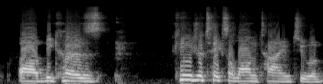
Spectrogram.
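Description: At a fairly slow pace, a man speaks in an ordinary speaking voice, fairly high-pitched with ordinary pitch variation. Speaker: gamer. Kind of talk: casual chat. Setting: video call.

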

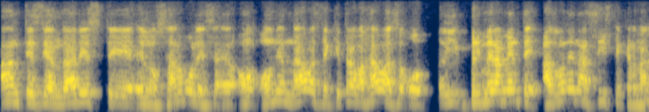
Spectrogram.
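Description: A man's high-pitched voice with a slightly husky edge, lively intonation and a moderate pace

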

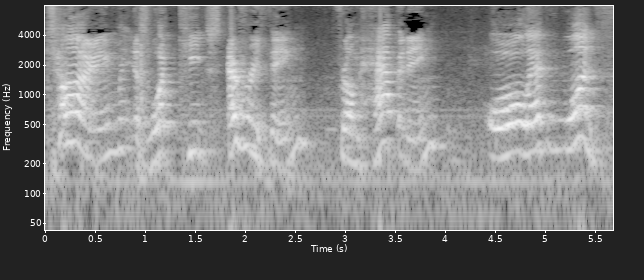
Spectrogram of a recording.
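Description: A man's put-on character voice, extremely high in pitch, raised and projected, at a very slow pace, with slight echo and clear background noise. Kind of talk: comedy skit dialogue. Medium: stage.

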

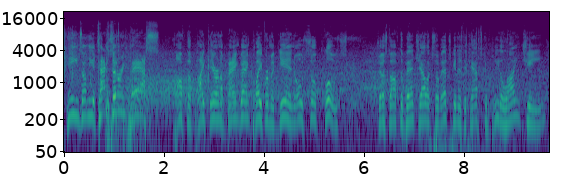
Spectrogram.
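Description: Amid noticeable background noise, a man with a high pitch speaks in an animated tone at a moderate pace, with ordinary pitch variation. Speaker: hockey play-by-play announcer. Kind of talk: live commentary. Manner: animated, rising intensity on shots and saves.

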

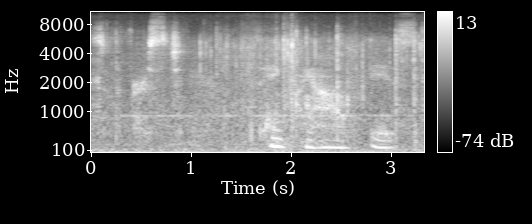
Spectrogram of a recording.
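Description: A soft-spoken woman is whispering over loud background noise. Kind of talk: casual vlog chat. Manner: soft whisper introducing an item. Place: home room. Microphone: studio mic.

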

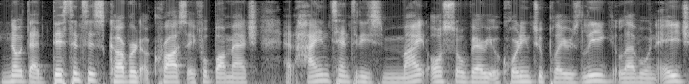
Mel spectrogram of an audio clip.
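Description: With fairly even intonation, a man speaks at a fairly quick pace. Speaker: fitness coach. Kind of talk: tutorial. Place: home room.

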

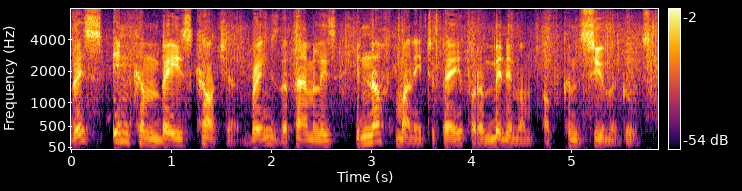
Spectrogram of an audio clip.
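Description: Medium-pitched male speech at a fairly quick pace, with very wide pitch swings and noticeable background noise. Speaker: documentary narrator. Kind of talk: 1980s documentary narration, scripted voice-over. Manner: measured, formal, steady; authoritative, travelogue-style delivery.

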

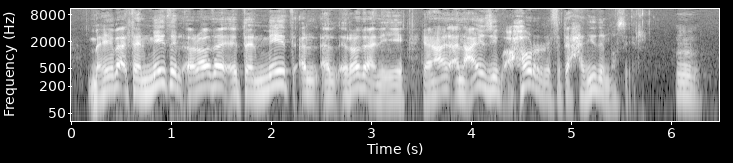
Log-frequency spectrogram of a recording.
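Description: Amid noticeable background noise, a man speaks at a fairly quick pace and fairly high pitch, with very wide pitch swings. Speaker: psychologist or counselor. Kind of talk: TV talk show interview.

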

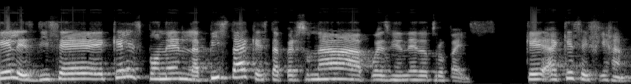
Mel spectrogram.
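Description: With lively intonation, a woman speaks fairly slowly in a fairly high voice. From France. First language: French (speaking Spanish). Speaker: marketing consultant. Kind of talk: lecture.

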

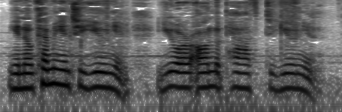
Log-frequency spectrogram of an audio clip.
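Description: A woman talks at a moderate pace. Behind her, faint music plays. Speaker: card reader. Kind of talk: casual reading commentary. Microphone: phone near.

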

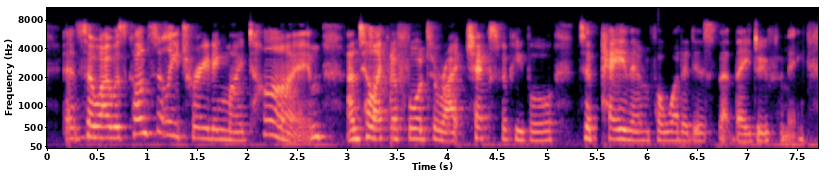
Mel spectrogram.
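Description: A woman with an Australian accent, fairly high in pitch, at a moderate pace. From Australia, Sydney. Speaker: speaker and author; podcast guest. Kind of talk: interview. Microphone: webcam.

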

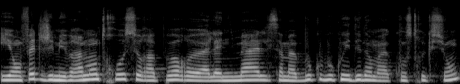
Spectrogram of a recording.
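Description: In a very clean recording with a silent background, a woman of medium pitch talks at a moderate pace with a dark, mellow tone and fairly even intonation. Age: 30s. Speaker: digital consultant and dog owner. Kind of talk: casual interview chat.

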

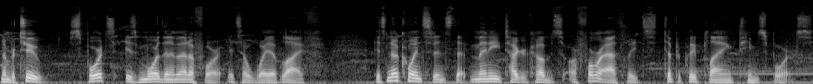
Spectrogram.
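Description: A man speaks at a fairly quick pace, fairly low in pitch, with ordinary pitch variation. The sound is dry with no echo, with light background noise. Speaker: investment commentator. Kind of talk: commentary. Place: garden. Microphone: lapel.

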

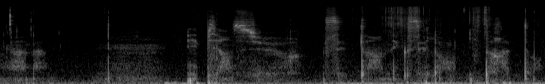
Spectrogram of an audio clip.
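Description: Amid loud background noise, a woman speaks very slowly with long, frequent pauses. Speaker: ASMR creator role-playing a spa therapist. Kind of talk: ASMR spa roleplay, soft personal attention. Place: home room. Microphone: studio mic.

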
